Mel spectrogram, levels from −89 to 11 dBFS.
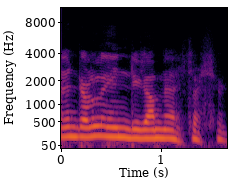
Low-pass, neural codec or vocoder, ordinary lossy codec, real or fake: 9.9 kHz; vocoder, 44.1 kHz, 128 mel bands, Pupu-Vocoder; AAC, 48 kbps; fake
